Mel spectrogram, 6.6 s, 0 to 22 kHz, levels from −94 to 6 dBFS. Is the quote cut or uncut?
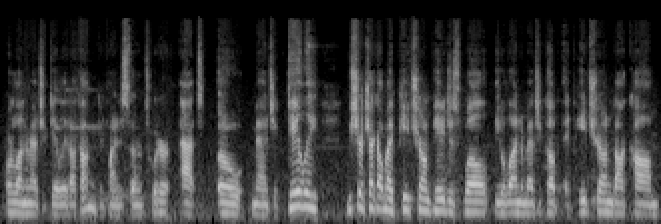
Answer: uncut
